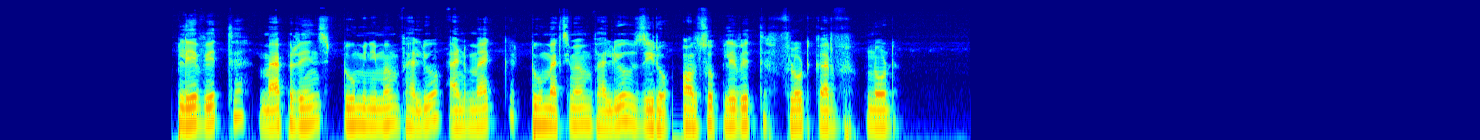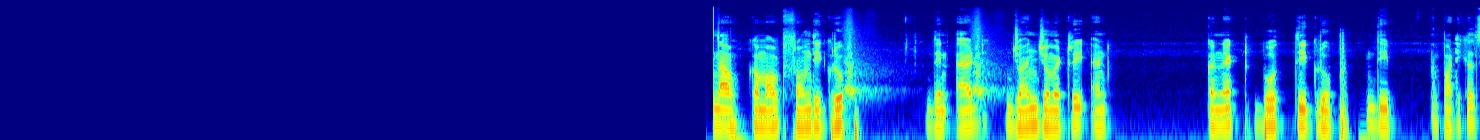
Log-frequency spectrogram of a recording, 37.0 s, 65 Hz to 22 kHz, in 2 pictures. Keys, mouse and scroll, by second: 0.8 ctrl+z, 1.3 click, 3.9-5.3 drag, 5.3 scroll up 1, 5.5-6.6 middle drag, 7.0 scroll down 1, 8.1-10.5 drag, 13.5-16.6 drag, 19.1 click, 19.6 g, 21.3 ctrl+z, 22.6 g, 28.0-33.0 drag, 34.9 click, 35.5 scroll down 1, 35.7-37.0 middle drag.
